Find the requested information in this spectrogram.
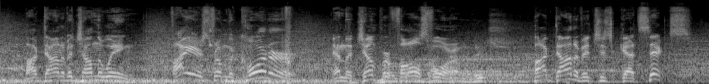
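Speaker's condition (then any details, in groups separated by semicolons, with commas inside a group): No condition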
